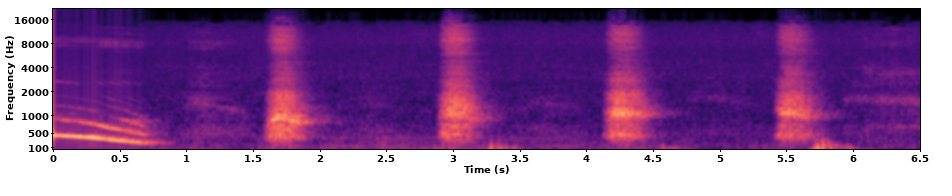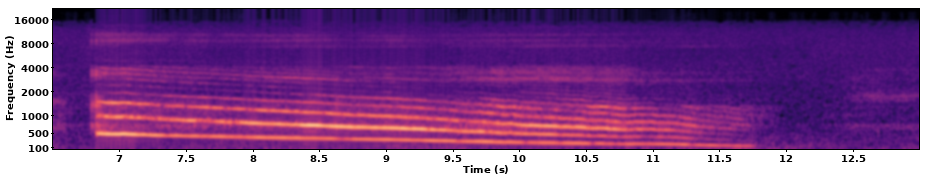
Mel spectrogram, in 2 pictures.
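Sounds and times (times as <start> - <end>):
woman singing sliding ooh: 0.0 - 0.9, 6.8 - 11.8
woman's breathy puffs: 1.0 - 2.1, 2.9 - 3.5, 4.1 - 6.7.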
